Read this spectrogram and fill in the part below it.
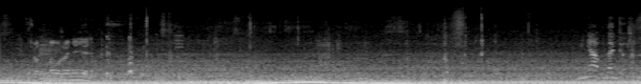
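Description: A new UAZ off-road vehicle drives on an expedition route in Bashkiria, its engine giving a steady low rumble with broadband road and body noise throughout, while people talk over it.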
